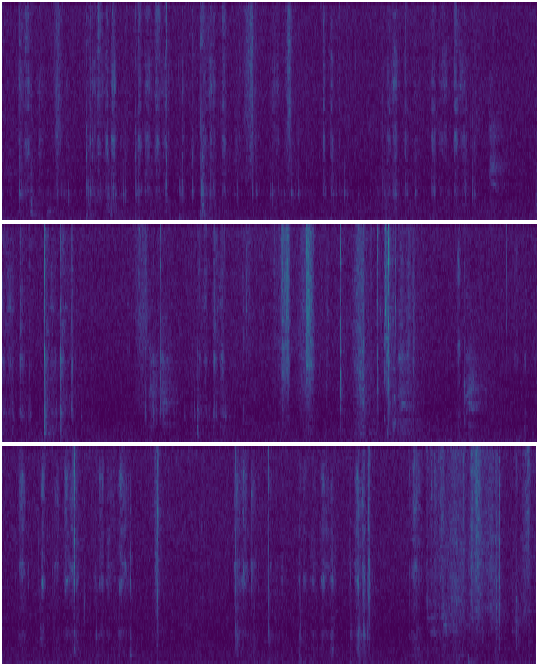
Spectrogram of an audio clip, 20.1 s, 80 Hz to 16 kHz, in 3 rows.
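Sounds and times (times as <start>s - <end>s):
pen scratching on paper: 0.2s - 6.0s, 6.7s - 7.6s, 9.1s - 9.6s, 16.3s - 18.7s.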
